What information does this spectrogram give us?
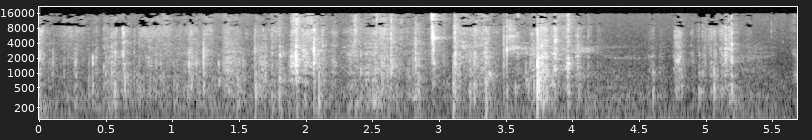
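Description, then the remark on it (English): The tightly wrapped plastic packaging of a mobile phone LED light is torn open, its sticker ripped: an irregular run of crinkling, crackling rustles with a few sharper snaps, steady and fairly soft throughout, with no voices. “So I managed to like rip open the sticker. This thing is like tightly packaged.”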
